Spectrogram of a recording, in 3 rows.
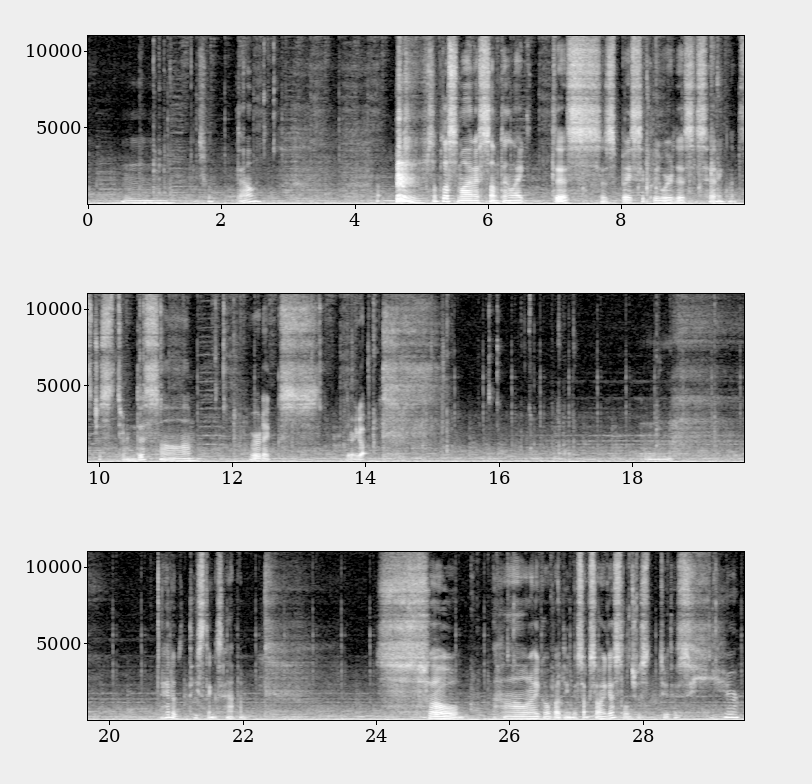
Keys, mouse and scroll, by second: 1.0 g, 5.0 1, 5.3 right click, 5.9 g, 10.6-12.7 drag, 12.7 g, 13.8 shift+middle click, 14.5-15.0 scroll up 1, 15.0 shift+middle click, 15.8 right click, 16.8 g, 25.7 1, 26.0 right click, 26.6 g, 29.0 right click.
